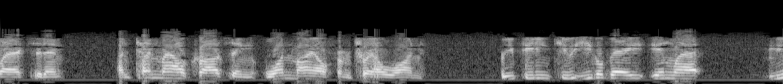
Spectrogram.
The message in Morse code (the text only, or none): none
